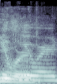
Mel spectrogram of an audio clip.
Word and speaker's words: Eward: like, Edward White, or how do you pronounce it? Eward or Edward? Eward, I think Eward. it's Eward.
